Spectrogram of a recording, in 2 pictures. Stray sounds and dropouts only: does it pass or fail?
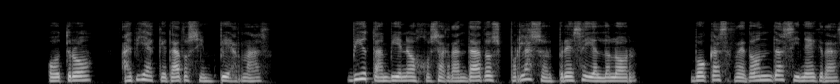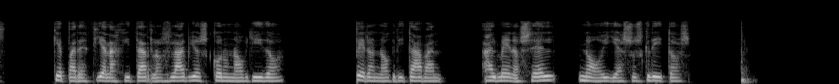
fail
